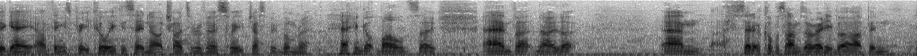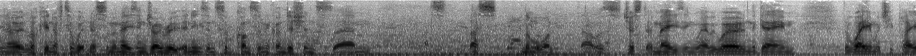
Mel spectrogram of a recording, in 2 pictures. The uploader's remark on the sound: Live from the back of a Tuk-Tuk. Hyderabad.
